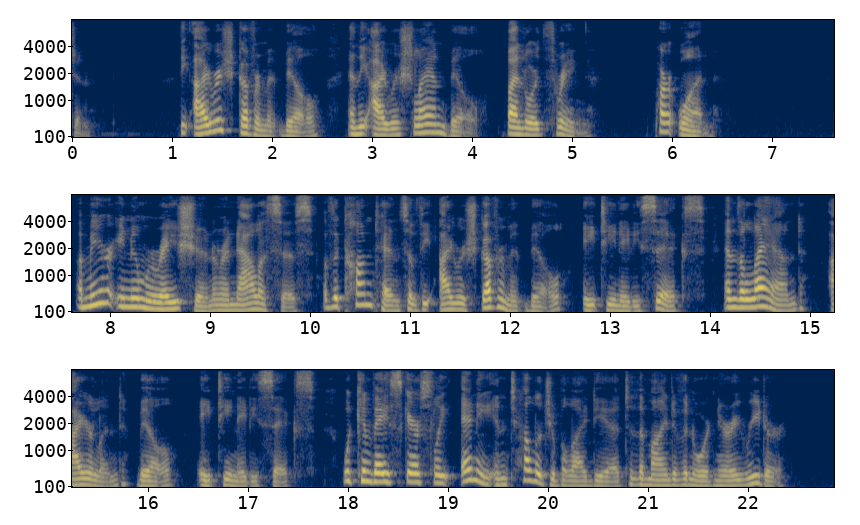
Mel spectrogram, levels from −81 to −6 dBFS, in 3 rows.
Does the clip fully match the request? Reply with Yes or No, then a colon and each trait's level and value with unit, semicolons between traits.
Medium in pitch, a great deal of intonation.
Yes: medium, 145 Hz; wide, 7.7 semitones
